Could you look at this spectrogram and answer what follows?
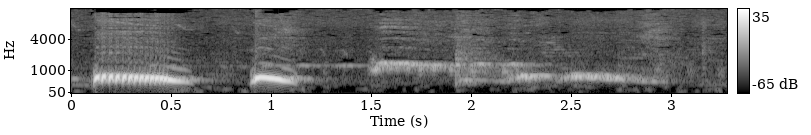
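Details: Spotted dove (derkuku) calling lure: a long loud coo and a short hooked coo, then a thinner higher tone and soft falling coos.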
